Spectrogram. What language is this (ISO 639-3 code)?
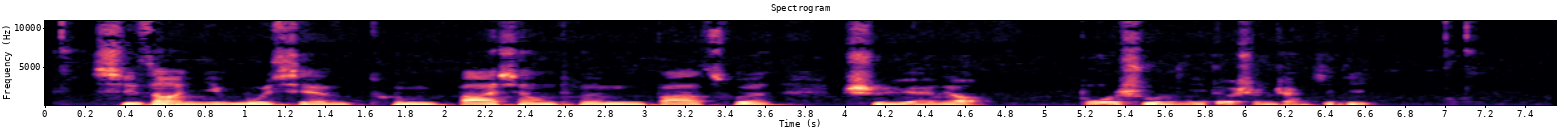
zho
